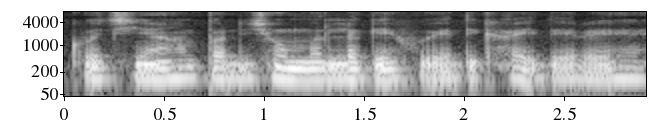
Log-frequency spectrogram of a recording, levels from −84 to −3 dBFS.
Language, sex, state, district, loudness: Hindi, male, Himachal Pradesh, Shimla, -14 LUFS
